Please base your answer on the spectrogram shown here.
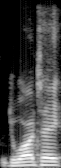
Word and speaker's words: Duarte: watched the uh pacers blazers game was chris duarte in my pronounce his name right yes duarte i like him as well like i mean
